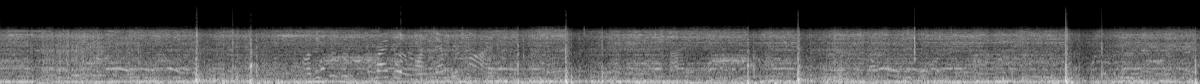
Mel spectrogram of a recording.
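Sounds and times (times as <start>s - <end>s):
firework shells bursting: 0.0s - 2.8s
loud music: 0.0s - 12.0s.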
